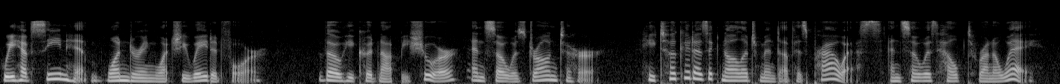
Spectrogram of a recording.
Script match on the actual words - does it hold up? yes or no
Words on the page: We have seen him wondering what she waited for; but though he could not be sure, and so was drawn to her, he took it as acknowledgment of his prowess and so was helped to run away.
no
